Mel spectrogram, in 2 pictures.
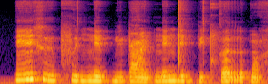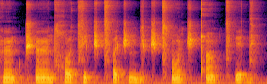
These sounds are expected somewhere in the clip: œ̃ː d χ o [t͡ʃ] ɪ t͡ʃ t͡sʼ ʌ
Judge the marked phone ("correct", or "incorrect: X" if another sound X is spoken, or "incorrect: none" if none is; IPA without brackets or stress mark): incorrect: t͡s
